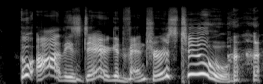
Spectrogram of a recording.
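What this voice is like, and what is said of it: Old wizard character voice. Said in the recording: “That is a good Elminster voice”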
